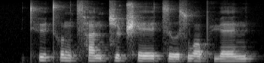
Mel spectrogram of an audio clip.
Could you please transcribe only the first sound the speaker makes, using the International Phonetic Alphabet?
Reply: t̪ʰ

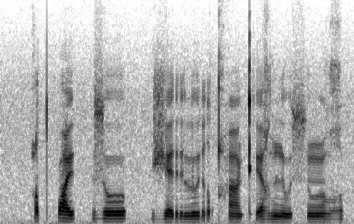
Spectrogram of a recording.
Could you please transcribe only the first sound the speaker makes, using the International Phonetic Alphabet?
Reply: q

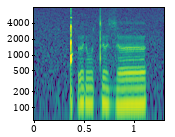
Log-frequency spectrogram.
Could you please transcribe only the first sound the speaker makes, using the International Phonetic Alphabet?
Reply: ǃʼ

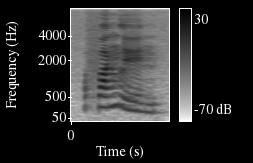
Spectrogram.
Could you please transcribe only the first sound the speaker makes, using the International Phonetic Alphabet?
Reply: f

